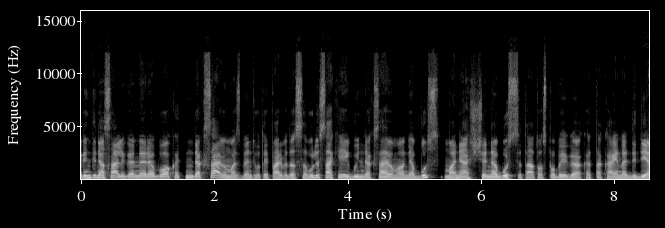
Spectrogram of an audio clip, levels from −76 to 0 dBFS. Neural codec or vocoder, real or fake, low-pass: none; real; 14.4 kHz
